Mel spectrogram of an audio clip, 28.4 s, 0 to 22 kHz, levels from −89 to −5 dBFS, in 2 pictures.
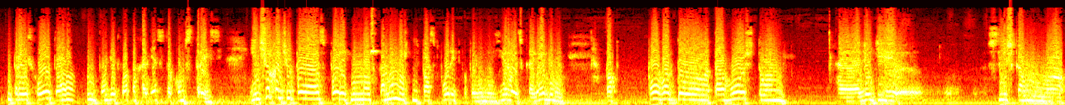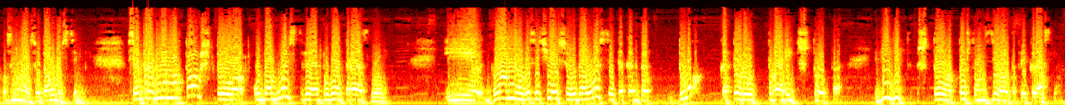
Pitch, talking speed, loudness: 205 Hz, 115 wpm, -8 LUFS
